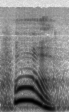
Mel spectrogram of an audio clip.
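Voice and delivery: high exhaled whew, falling steeply; heavy whew. Retold or imitated. Reacting to being told identity is in ministry, high falling whew. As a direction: let out a high, sliding whew. Reacting to the hard word received.

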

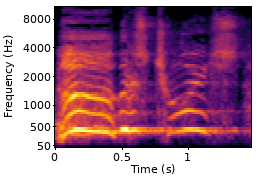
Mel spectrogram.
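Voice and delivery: very high, loud laughing disbelief; high laughing amazement at burger choice; amazed squeal. Retold or imitated. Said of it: "I'm like, gasps".

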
